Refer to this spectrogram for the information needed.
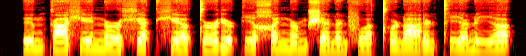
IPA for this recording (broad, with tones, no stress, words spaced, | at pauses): ɪ˧mka˨˥xʲe˧ nə˞˩ xʲa˧˩˧kxʲɛ˧˩˧ɐ̯t̪ə˞˨˥ ɾʲə˞˧ki˧˩˧χɪ˧˩˧ nə˞˨˥mʃɛ˩ɳɛ˩ɳfʊ˩ɐ̯ t̪ʰʊ˧˩˧ɳa˧˩˧ɾɪ˧ɳ t̪ʰi˧˩˧ɐ̯ɳi˨˥ɐ̯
